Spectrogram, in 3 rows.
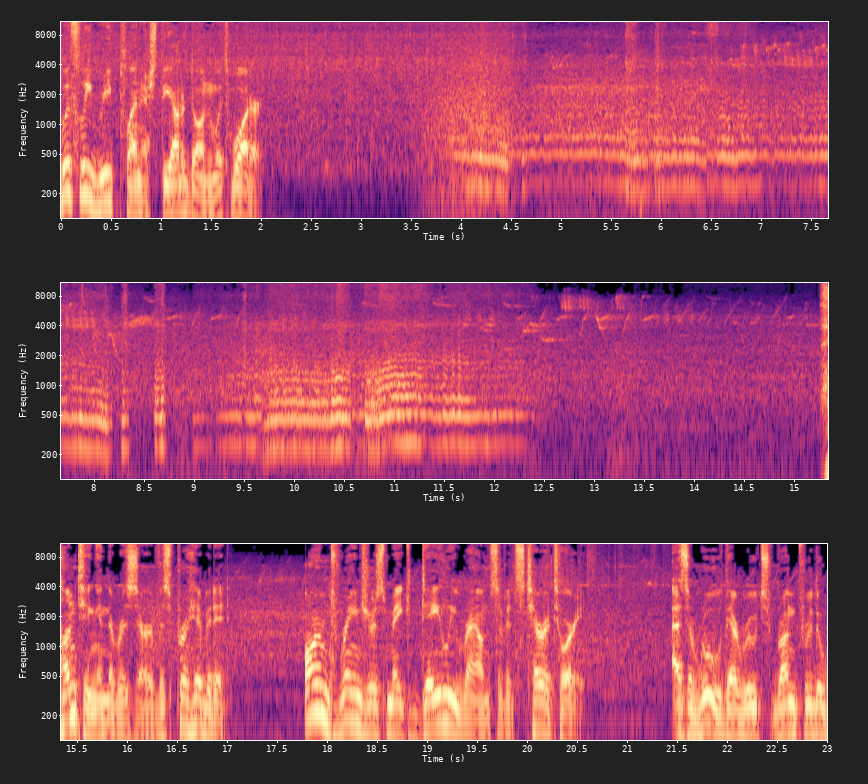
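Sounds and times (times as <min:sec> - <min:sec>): flying insect buzzing: 0:03.7 - 0:12.5.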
